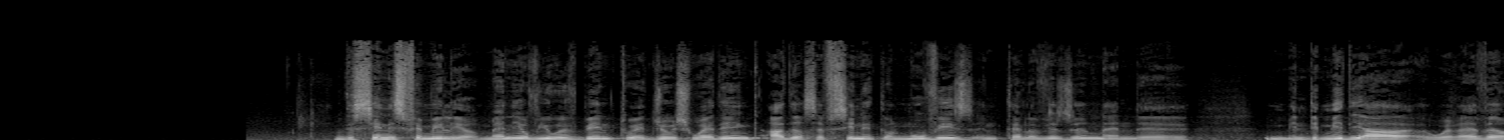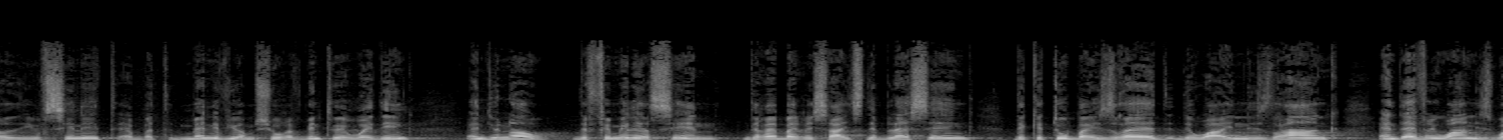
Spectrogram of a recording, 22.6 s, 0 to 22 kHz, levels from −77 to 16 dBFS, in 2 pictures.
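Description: At 7.87 s the audio carries an electrical switching spike, a sharp snap or tight cluster of clicks sitting on top of the sound and peaking around -20 dBFS. It is likely a nearby switch or static discharge arcing into the line. A waveform shows a narrow vertical spike, and a spectrogram shows a thin full-height stripe.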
